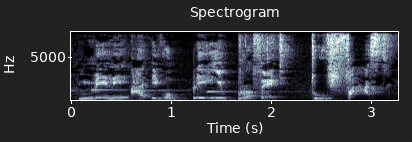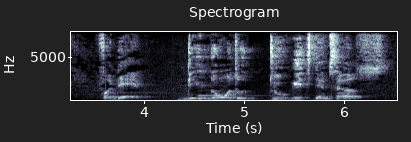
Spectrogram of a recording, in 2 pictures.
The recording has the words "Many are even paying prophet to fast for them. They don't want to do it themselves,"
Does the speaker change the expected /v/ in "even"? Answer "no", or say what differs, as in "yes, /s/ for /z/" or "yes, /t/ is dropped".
no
